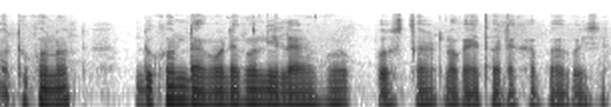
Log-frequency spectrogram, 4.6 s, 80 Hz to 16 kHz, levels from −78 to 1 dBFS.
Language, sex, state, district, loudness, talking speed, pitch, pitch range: Assamese, male, Assam, Sonitpur, -20 LUFS, 170 wpm, 90 Hz, 85-100 Hz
